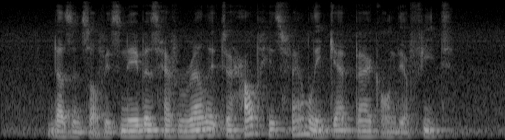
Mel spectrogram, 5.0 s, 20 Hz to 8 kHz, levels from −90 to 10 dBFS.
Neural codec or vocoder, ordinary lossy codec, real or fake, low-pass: none; none; real; none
